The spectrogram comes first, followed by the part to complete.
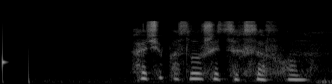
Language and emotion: Russian, sad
